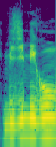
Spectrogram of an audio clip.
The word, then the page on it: miji-miguñ: Apatani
